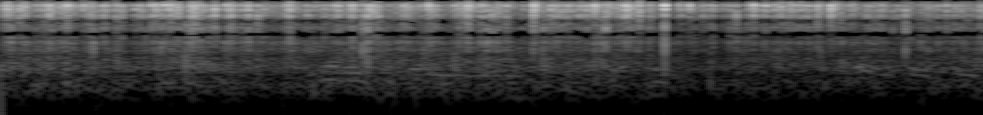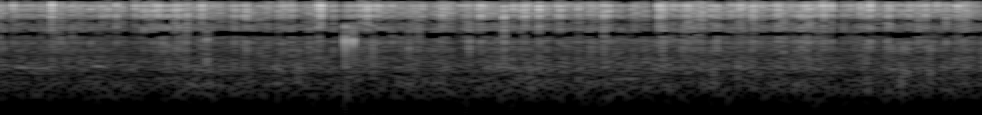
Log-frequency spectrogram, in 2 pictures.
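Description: Dry Christmas tree branches burning in a bonfire, crackling and popping continuously in a dense run of small irregular snaps over the hiss of the flames.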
